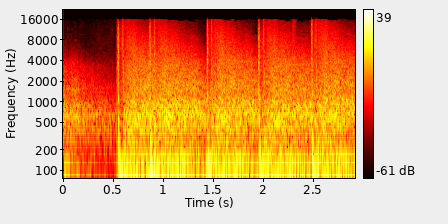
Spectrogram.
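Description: Muskets fire by file in the Civil War game War of Rights, a loud, sharp crack opening a string of staggered shots about every half second, each ringing out over a constant roar of surrounding gunfire.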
